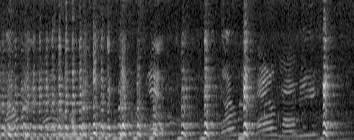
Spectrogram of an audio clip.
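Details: Monkey making weird noises: dense, rapid chattering of squeaky descending trills and chirps, rich in overtones, giving way to sparser sharp squeals and a drawn-out wavering whistle near the end.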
